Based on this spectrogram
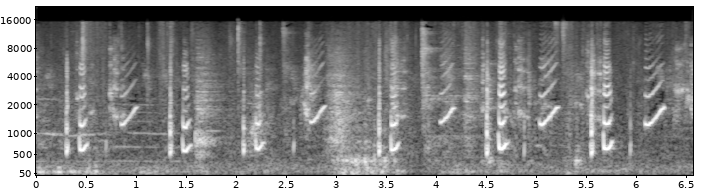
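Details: Indian ringneck parakeet during mating: short, bright upward-sweeping chirps with ringing overtones, repeated roughly once a second in uneven bursts, some overlapping, over a faint steady background hiss.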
